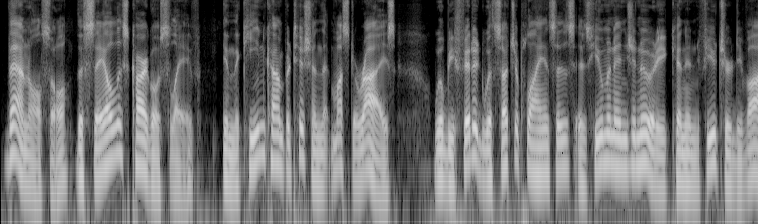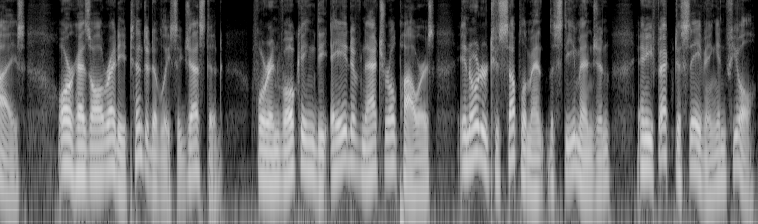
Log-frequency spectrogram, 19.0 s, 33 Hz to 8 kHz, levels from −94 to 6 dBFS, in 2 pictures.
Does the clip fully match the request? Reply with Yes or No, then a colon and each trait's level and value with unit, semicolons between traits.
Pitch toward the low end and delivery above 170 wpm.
No: low, 110 Hz; average, 160 wpm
